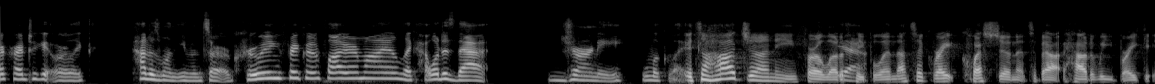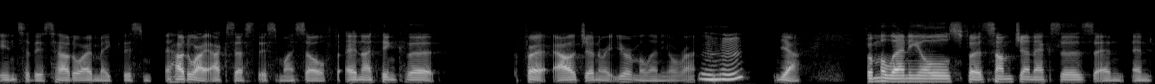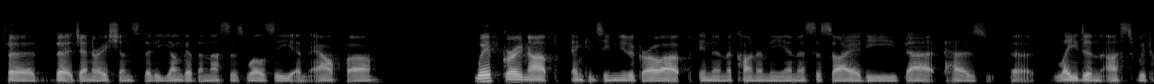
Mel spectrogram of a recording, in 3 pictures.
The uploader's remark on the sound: This podcast was recorded via Zoom.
